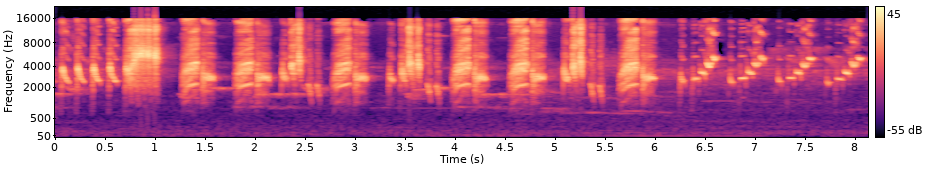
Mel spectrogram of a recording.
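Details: Long-tailed shrike singing hard, used to fire up other shrikes: repeated harsh, scratchy phrases with grating bursts about twice a second, ending in a run of thin, high, squeaky notes.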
